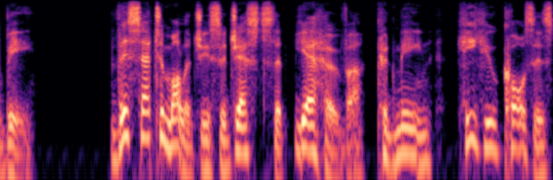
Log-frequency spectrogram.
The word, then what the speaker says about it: Yehovah: the consistent vocalization as Yehovah across the Masoretic manuscripts suggests that it may reflect an older tradition of pronunciation. The evidence for Yehovah as the correct pronunciation.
